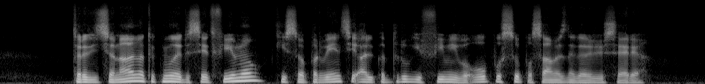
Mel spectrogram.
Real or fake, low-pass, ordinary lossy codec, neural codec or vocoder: fake; 19.8 kHz; none; autoencoder, 48 kHz, 32 numbers a frame, DAC-VAE, trained on Japanese speech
